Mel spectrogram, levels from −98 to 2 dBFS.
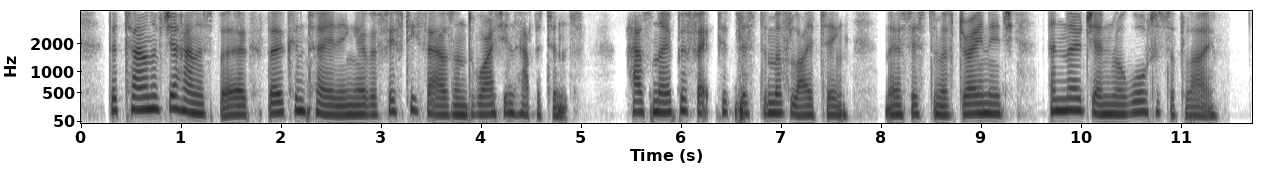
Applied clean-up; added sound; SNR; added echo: neural mask model Resemble Enhance denoiser.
